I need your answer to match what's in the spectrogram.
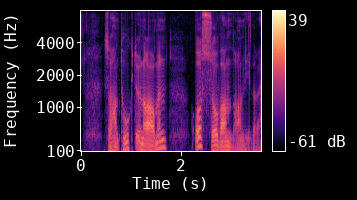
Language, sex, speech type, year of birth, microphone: Norwegian, male, spontaneous, 1973, Sennheiser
